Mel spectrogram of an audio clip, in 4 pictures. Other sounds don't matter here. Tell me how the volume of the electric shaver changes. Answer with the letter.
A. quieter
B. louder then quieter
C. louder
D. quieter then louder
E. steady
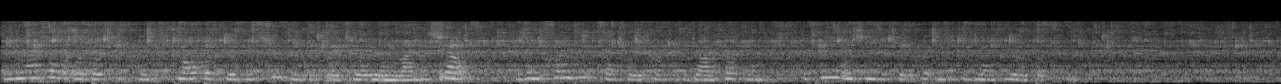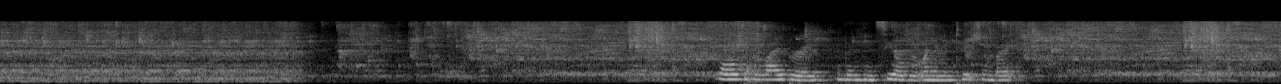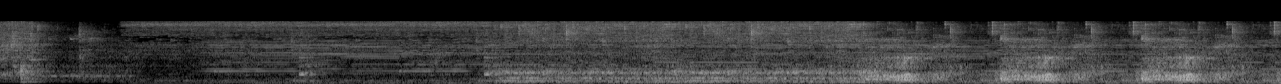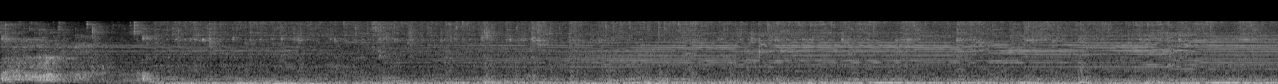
C.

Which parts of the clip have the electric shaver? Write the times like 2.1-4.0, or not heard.
27.5-51.1.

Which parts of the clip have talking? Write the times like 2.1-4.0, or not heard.
0.0-10.8, 19.9-23.1.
